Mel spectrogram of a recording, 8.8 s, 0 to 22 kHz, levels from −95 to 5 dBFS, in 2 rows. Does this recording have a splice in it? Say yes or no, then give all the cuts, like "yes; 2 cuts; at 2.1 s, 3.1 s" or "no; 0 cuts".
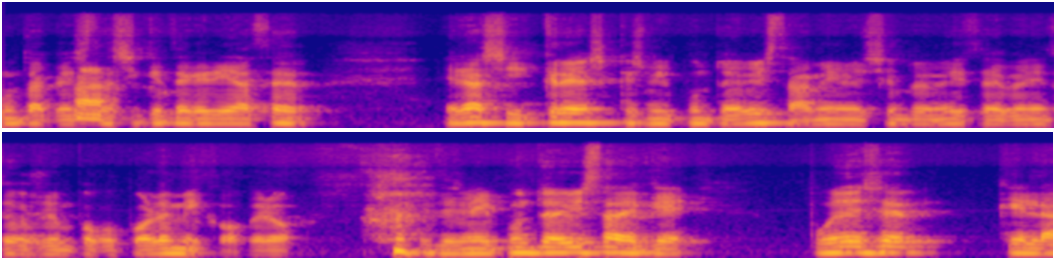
no; 0 cuts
